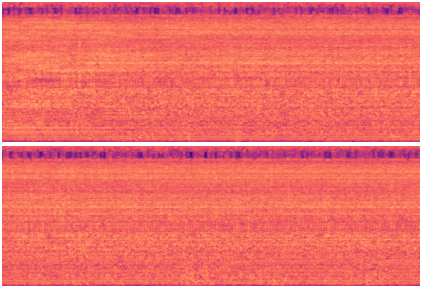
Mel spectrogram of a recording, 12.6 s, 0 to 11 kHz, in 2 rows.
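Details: Swan X 165F Chinese single-cylinder diesel on a 50% used motor oil / 50% diesel mix; steady, even thump, no misses or knocks. Earlier bucking and stumbling cleared after it transitioned to the mix, and it runs cleanly.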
